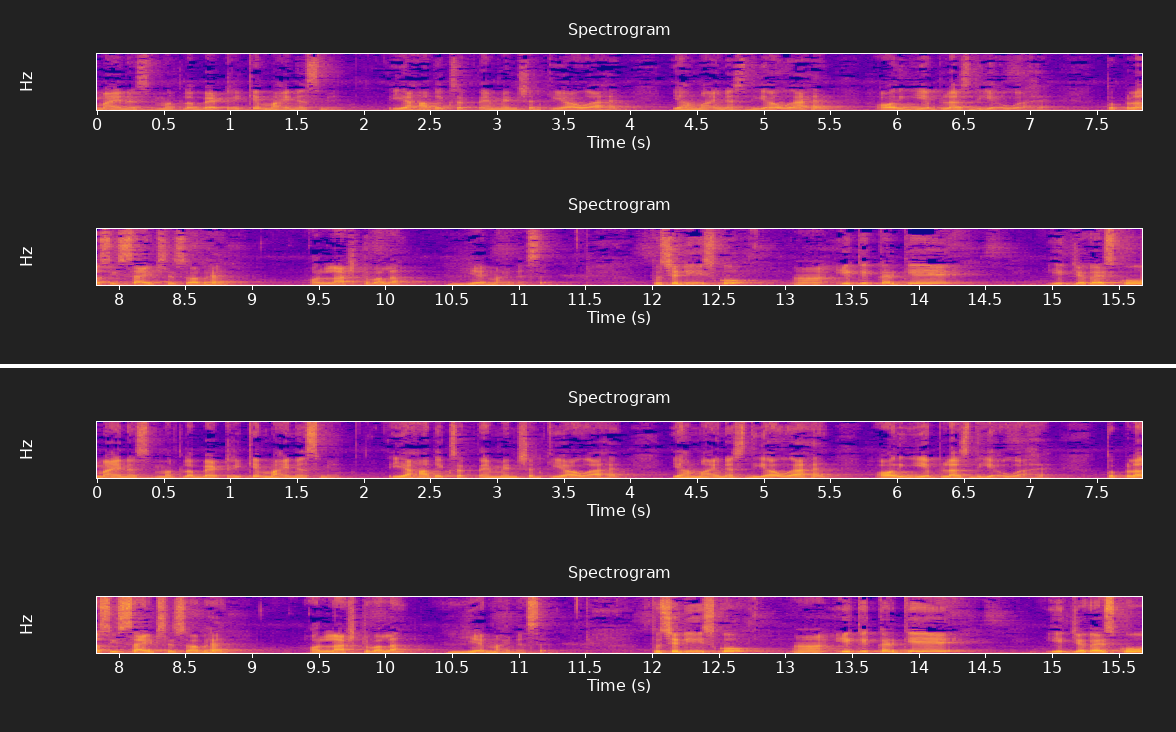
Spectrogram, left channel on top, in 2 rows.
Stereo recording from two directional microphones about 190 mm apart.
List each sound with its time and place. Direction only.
0.0 s speech: 45° right (ahead or behind)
